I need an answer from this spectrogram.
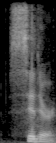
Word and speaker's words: Sidr: Notice how I pronounce it. Sidr tree. Cedar tree.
